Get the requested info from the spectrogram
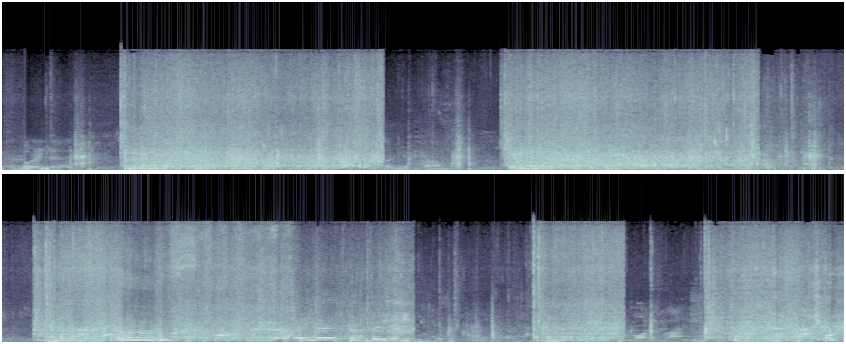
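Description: Bodies plunging off a trampoline into an above-ground pool: four loud rushes of splashing water, each breaking off abruptly, with voices between them.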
